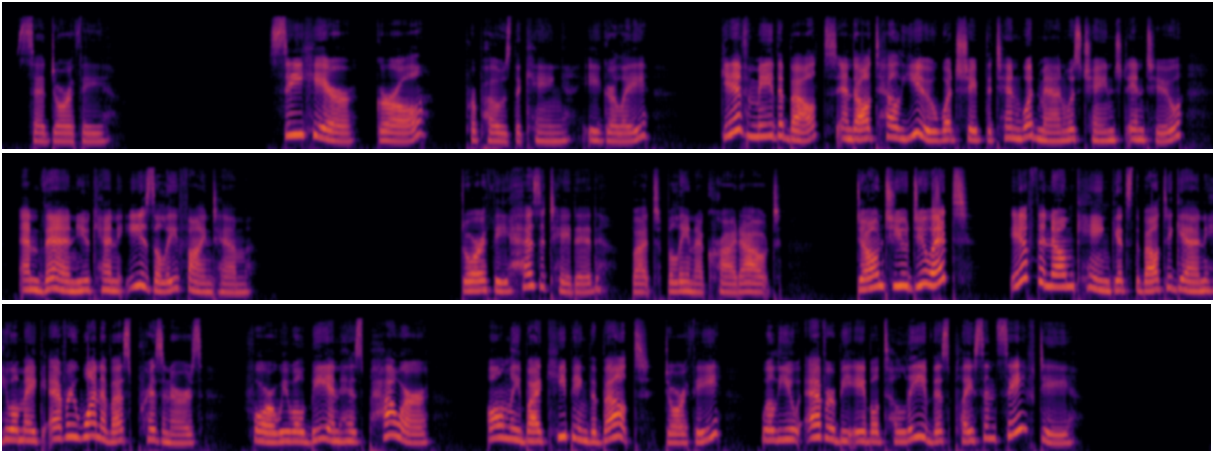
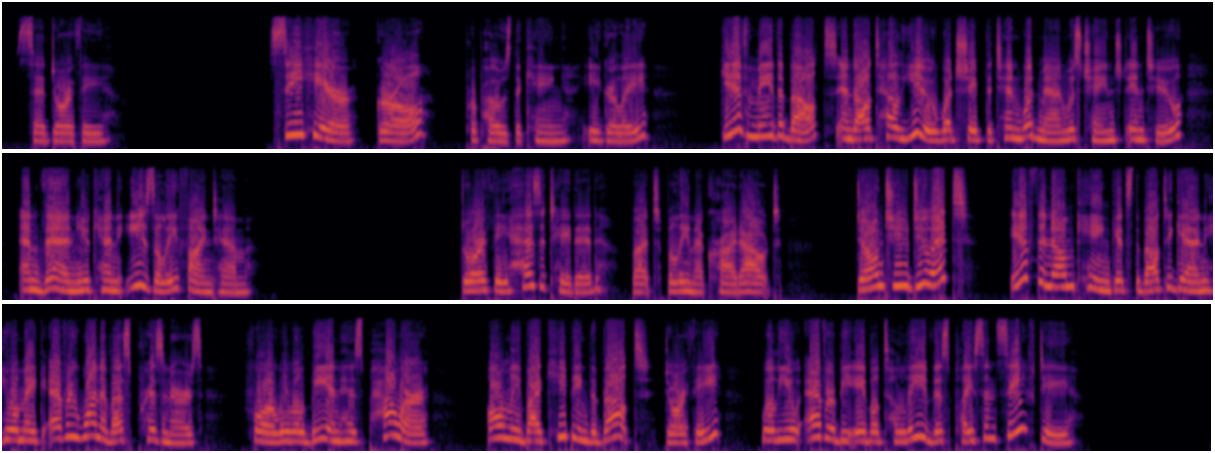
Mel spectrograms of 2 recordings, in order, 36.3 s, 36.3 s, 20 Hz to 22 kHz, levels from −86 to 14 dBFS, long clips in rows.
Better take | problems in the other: first | distortion; heavy; 9% of the sound clipped

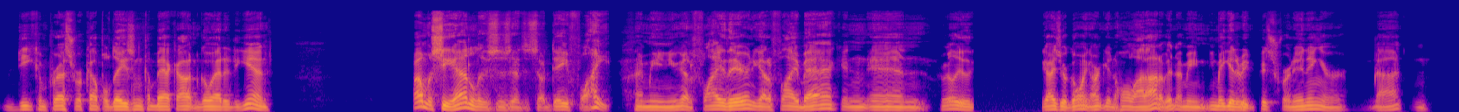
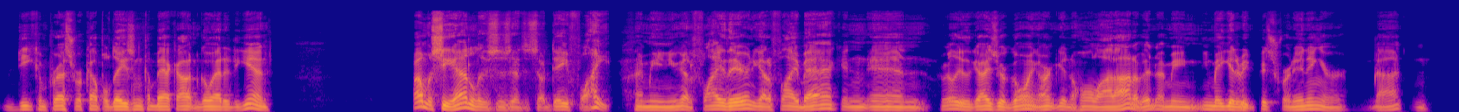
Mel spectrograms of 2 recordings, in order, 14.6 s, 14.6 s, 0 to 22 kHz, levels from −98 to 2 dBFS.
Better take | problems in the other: second | audio freezing; at 9.5 s for 0.5 s

